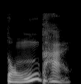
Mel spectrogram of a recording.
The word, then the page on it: 动态: HSK6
